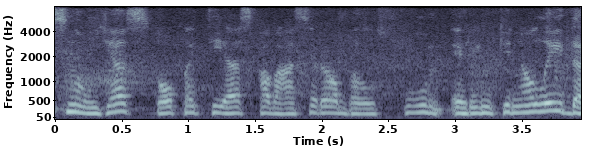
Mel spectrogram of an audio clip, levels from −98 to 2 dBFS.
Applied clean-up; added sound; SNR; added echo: none; Toilet flush / Water; 18 dB; none.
